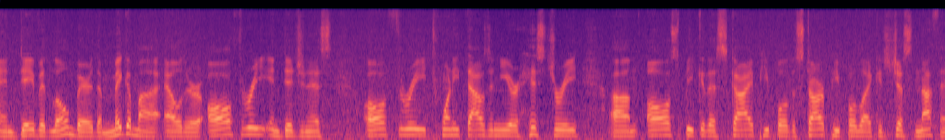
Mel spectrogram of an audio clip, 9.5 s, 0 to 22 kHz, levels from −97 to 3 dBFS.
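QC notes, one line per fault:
No faults heard in this speech recording.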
